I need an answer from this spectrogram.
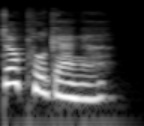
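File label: "doppelganger", British English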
